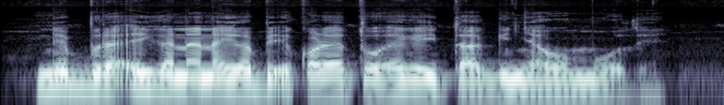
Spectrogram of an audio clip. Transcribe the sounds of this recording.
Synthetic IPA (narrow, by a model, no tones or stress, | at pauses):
nebuɾaʔeiɣananaiɾɔbiʔḛkɔɾɛtwɔeɣeitaɡiɲaomoðe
